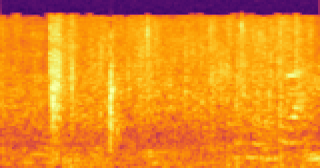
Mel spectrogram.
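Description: Faint voices of people talking in the background, with two short sharp knocks about a third and two-thirds of a second in.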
